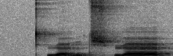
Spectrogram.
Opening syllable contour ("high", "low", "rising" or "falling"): low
